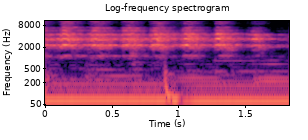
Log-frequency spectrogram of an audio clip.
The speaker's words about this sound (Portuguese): o passarinho tá me atrapalhando.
